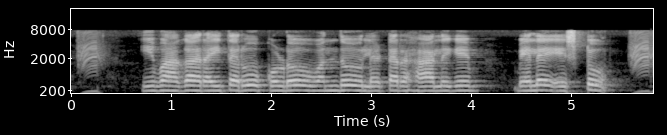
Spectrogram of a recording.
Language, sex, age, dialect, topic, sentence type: Kannada, female, 36-40, Central, agriculture, question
